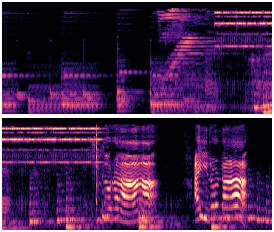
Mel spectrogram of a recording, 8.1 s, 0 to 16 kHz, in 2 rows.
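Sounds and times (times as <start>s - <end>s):
bright electronic alarm clock melody ringing: 2.3s - 5.9s
speech: 7.0s - 7.9s.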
